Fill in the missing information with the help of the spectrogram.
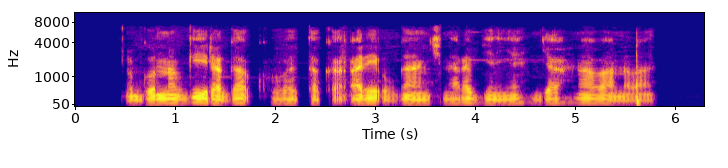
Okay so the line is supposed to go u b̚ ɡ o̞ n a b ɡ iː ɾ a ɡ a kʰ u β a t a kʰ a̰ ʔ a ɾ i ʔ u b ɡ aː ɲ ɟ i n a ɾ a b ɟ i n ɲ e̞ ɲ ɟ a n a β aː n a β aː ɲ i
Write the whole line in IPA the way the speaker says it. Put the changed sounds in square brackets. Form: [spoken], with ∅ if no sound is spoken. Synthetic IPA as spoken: u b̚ ɡ o̞ n a b ɡ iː ɾ a ɡ a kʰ u β a t a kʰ a̰ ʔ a ɾ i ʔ u b ɡ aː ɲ ɟ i n a ɾ a b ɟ i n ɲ e̞ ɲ ɟ a n a β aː n a β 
